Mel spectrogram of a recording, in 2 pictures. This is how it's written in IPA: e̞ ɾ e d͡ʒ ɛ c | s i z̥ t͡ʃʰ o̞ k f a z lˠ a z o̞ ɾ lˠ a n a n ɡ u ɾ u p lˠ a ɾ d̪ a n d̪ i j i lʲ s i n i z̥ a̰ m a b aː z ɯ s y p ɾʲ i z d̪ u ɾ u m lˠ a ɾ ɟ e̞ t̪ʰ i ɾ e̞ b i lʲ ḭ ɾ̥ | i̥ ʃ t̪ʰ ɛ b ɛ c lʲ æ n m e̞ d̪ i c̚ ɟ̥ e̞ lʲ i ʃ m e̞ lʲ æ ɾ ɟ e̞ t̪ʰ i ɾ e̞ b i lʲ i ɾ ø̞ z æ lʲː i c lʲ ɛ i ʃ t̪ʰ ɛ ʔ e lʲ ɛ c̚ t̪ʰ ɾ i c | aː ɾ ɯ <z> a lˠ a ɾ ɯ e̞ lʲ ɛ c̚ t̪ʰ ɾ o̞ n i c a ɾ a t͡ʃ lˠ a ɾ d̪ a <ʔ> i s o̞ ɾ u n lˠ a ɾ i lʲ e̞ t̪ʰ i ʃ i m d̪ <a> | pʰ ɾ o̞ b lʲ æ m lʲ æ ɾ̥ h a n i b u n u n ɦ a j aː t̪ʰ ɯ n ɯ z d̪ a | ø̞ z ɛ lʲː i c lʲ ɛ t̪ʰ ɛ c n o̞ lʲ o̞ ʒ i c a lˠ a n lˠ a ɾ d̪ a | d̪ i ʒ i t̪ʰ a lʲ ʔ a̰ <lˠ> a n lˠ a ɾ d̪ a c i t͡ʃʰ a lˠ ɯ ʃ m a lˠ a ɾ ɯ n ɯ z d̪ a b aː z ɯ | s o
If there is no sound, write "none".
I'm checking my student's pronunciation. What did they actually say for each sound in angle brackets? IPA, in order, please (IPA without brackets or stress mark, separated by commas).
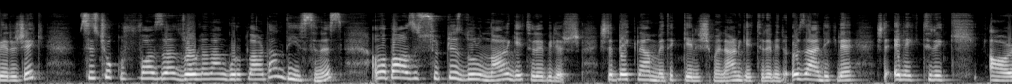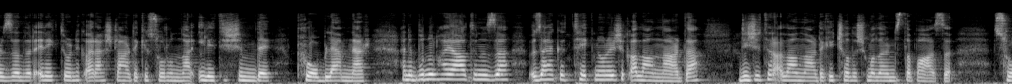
z, c, ɛ, lˠ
